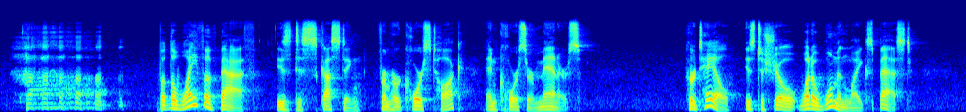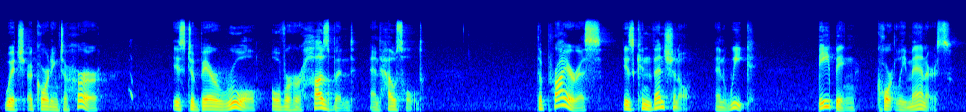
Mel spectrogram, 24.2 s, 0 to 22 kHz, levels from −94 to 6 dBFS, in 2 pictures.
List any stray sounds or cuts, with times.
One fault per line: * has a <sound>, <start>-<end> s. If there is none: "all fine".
* has a laugh, 0.1-1.6 s
* has a laugh, 13.7-13.8 s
